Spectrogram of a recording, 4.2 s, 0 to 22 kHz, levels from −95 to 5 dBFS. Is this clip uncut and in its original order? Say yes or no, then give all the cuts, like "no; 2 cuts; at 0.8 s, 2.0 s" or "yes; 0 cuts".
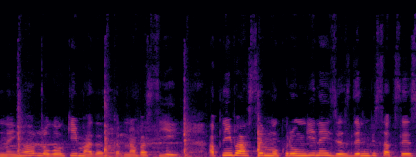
no; 1 cut; at 2.4 s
